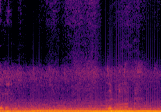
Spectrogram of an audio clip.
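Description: Morning traffic at a road intersection in Vientiane, Laos, heard as a steady low rumble of engines throughout, with no clear break.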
